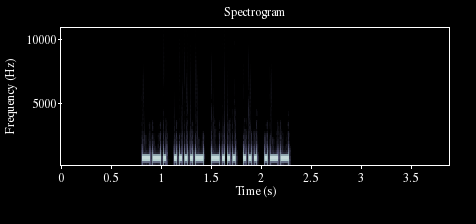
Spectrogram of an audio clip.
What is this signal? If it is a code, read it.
Morse code, heard as a keyed tone, about 44 wpm, 700 Hz. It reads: G4BSW
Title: Call Signs Repeated 3x - 45wpm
